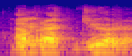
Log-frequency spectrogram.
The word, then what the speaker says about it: Dürer: How do you pronounce his name? Albrecht Dürer.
